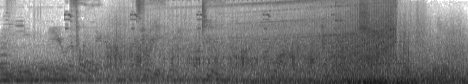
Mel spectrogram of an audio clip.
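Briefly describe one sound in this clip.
A rushing whoosh rises in pitch, swells to a roar and cuts off suddenly.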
